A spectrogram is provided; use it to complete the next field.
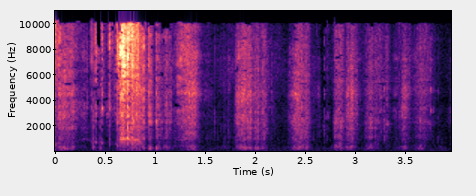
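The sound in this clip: Crisp crunching of anchovy rusks being eaten, hard and crunchy, opening with one loud bite and followed by many rhythmic crunchy chews of varying strength, with no talk.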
